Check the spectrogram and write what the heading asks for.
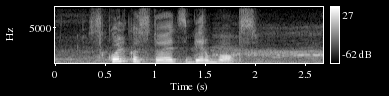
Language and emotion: Russian, neutral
